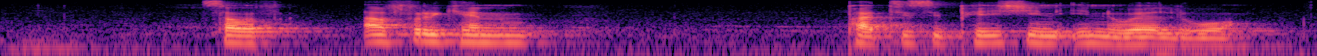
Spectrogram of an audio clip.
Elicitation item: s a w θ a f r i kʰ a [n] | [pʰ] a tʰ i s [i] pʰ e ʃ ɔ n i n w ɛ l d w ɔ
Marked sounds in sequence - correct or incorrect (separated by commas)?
correct, correct, correct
